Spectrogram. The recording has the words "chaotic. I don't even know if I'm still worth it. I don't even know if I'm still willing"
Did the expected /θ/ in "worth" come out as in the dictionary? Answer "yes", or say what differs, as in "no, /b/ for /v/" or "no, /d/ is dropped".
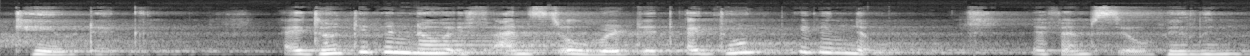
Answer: no, /t/ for /θ/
